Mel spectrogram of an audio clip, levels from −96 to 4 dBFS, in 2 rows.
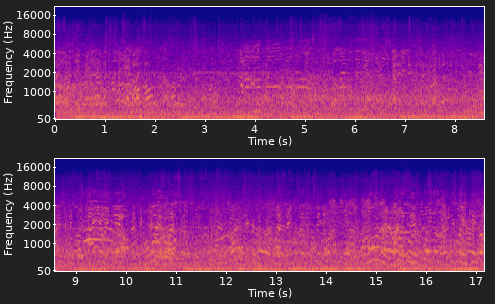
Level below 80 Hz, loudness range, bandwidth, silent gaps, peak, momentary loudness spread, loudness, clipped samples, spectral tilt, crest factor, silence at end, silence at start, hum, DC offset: -40 dBFS; 3 LU; 13.5 kHz; none; -16 dBFS; 6 LU; -32 LUFS; under 0.1%; -6.5 dB/octave; 16 dB; 0 s; 0 s; none; under 0.1%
